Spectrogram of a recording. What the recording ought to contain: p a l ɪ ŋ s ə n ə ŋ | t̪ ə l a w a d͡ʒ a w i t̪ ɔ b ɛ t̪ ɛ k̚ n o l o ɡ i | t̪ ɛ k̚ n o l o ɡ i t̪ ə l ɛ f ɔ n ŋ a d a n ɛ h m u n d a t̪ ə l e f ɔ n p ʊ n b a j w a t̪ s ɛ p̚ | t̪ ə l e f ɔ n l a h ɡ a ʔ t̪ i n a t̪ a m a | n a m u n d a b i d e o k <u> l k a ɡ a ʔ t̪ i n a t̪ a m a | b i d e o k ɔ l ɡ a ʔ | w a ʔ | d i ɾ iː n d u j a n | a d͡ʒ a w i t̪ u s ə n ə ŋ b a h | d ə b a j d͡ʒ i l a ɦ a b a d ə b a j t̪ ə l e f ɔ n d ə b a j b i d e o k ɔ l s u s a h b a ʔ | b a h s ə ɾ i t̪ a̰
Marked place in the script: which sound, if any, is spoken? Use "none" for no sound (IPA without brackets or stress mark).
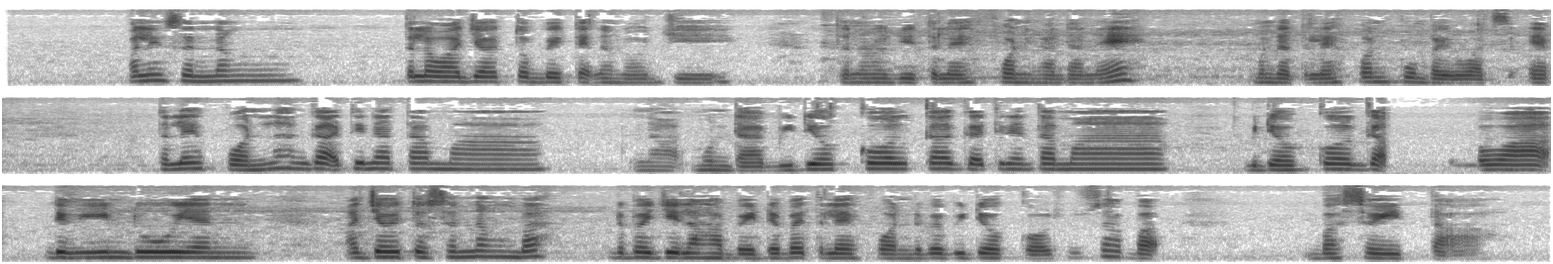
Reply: ɔ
